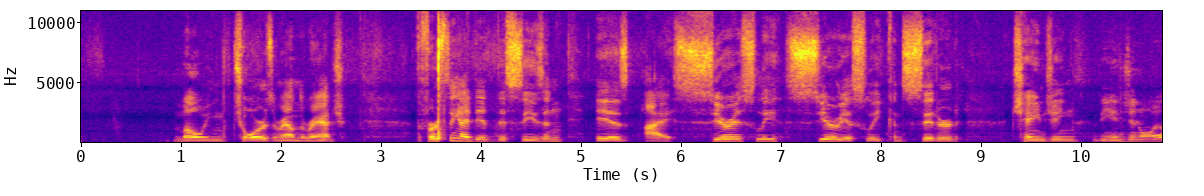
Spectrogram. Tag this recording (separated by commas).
Speech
